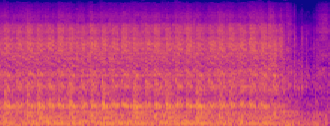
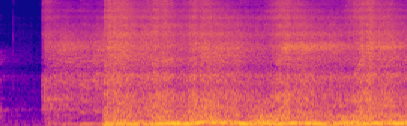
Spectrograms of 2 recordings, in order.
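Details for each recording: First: Long-sitting junkyard inline-six with one-barrel carb, cranking with throttle: fast, even cranking churn that never catches, then stops; crank no-start with no spark, a power wire not hooked up. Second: Revived junkyard engine with open headers, unknown timing and no vacuum advance hooked up: catches within a second, then a loud, choppy open-header rumble holds steady for about twelve seconds before shutoff; runs fine.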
